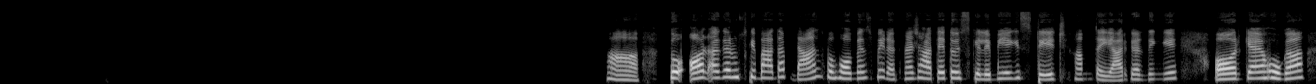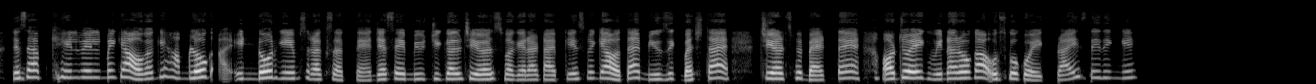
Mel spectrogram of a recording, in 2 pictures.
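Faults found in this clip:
No audible faults found in this speech recording.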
